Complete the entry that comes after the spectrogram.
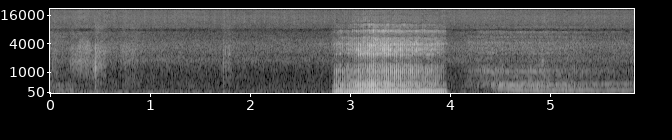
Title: Snoring Dog | Cutest Puppy Naping and Snoring Loudly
